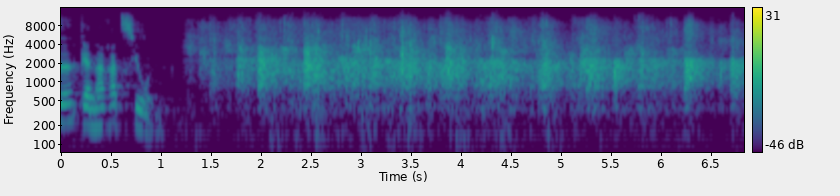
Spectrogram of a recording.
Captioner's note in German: Beifall CDU und BÜNDNIS 90/DIE GRÜNEN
